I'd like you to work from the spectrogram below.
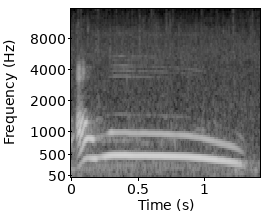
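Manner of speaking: high, sustained wolf howl; playful wolf howl. Pretend. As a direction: howl loud and long like a cartoon wolf. Howls like her little wolf.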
